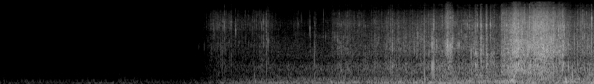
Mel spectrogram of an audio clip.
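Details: Two seconds of near silence give way to rising crushing, crinkling and rustling noise, loudest near the end, with no animal sounds.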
